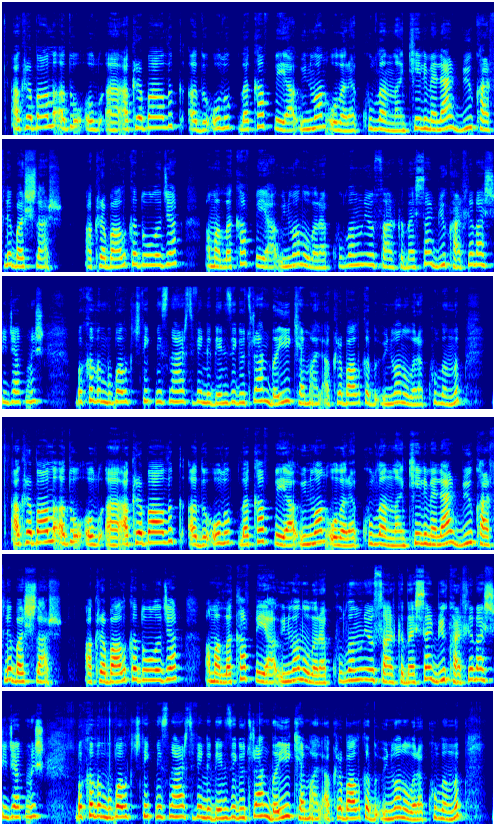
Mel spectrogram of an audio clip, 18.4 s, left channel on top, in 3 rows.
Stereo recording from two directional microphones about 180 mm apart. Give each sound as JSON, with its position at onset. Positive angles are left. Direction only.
{"t": 0.1, "sound": "a woman's voice", "side_deg": 20}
